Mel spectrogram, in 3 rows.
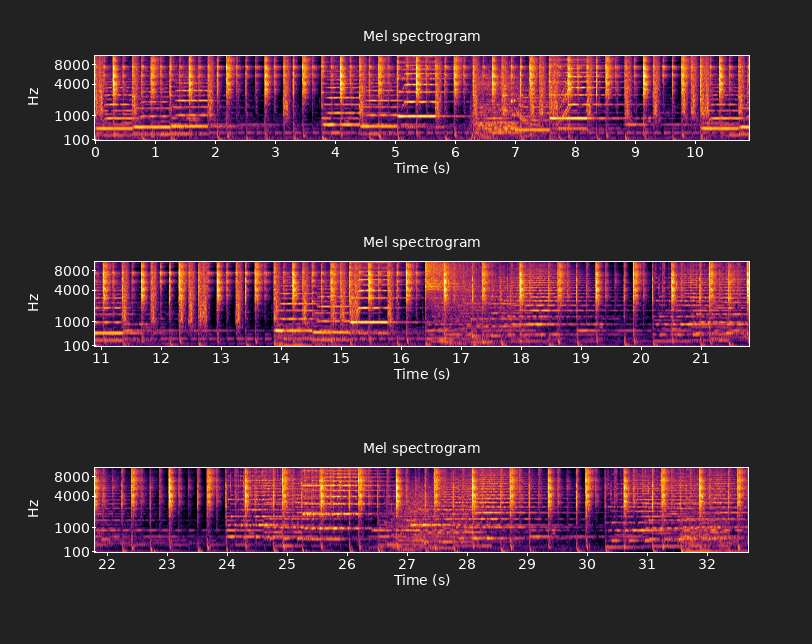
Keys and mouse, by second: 1.4 middle click, 3.4 2, 3.7 click, 5.0 ctrl+r, 6.3 ctrl+b, 13.2 1, 14.4 middle click, 15.3 shift+middle click, 16.7 shift+s, 18.1 shift+middle click, 18.8 middle click, 20.0 shift+middle click, 22.5 Tab, 23.2 click, 23.7-24.0 shift+drag, 24.2 shift+a, 28.5 r, 31.6 s.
